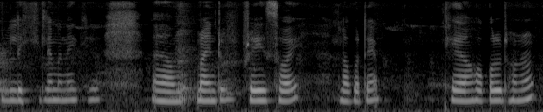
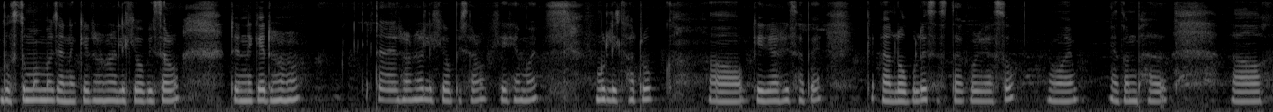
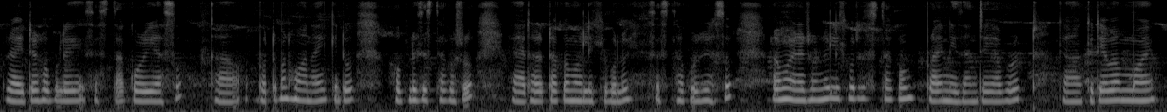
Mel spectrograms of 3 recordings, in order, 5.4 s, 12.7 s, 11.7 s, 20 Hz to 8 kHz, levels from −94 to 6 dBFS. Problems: none marked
